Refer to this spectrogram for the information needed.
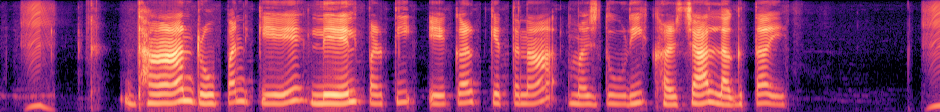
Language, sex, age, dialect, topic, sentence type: Maithili, female, 25-30, Bajjika, agriculture, question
